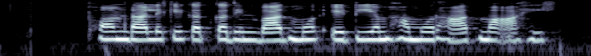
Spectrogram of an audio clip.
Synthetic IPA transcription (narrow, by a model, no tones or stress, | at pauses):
fʰɔːmɖaːlekekɐt̪̚kad̪ɪnbaːd̪mʊɾeːʈiːemɦãmʊɾɦaːt̪mãʔa̰ːɦiː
